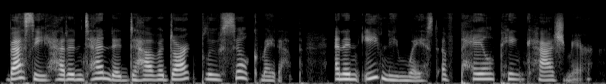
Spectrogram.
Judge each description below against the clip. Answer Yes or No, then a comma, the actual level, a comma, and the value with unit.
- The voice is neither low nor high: No, high, 225 Hz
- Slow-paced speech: No, average, 190 wpm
